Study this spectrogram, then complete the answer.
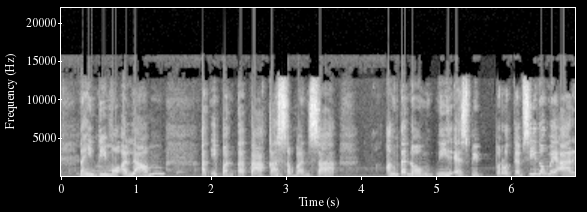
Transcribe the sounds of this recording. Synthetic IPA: nɐhɪnd̪iːmo̞ʔɐlam | ʔɐt̪ɪpɐnt̪ɐt̪aːkɐsɐbɐnsaʔ | ʔɐŋt̪ɐno̞ŋniʔɛspipɾot̪ɛmsiːnoɐŋmɐjʔaːɾ

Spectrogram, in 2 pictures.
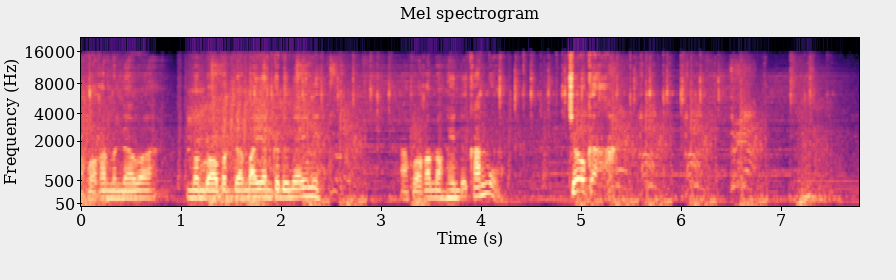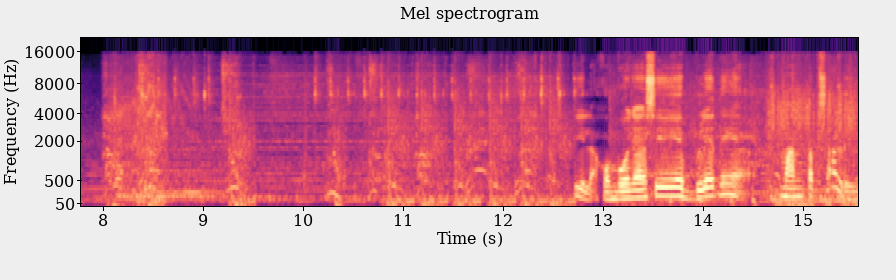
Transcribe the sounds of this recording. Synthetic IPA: akuakanmənda | məmbawapərdamajankəduniaini | akuakanməŋɦindəkanmṵd͡ʒoɡa | ila̰ʔkomboɲasɪblɛt̪̚ɲaa̰mant̪ap̚ska̰li

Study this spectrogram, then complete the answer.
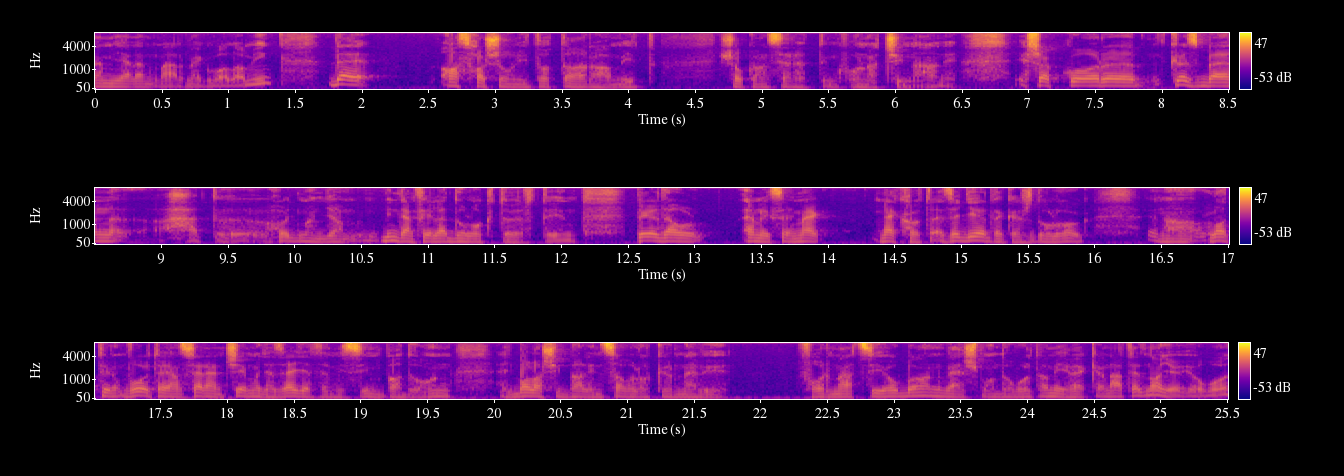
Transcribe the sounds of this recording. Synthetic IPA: ɛmjɛlɛnt̪ma̰ːrmɛ̰ɡʋɒ̰lɒ̰mikd̪ɛ | ɒshɒʃo̞nliːt̪o̞t̪ːɒrɒːmit̪ | ʃo̞kɒnsɛɾɛt̪ːyŋkʋo̞lnɒt͡ʃḭna̰ːlnieːʃɒkːo̞rkøzbɛnha̰t̪ho̞̰ɟmo̞ɲɟɒmːind̪ɛɱfeːlɛd̪o̞lo̞ɡt̪ørt̪ḛːnt̪peːld̪aːul | ɛmleːksɛmomɛ | mɛkhɒlt̪oɛzɛɟːeːrd̪ɛkɛʒd̪o̞lo̞ɡeːnɒlɒt̪inomvo̞lt̪o̞jɒnsɛɾɛnt͡ʃeːmho̞ɟɒzɛɟɛt̪ɛmisimpɒd̪onɛɟbɒlɒʃibalːinsɒvɒlokørnɛvy | fo̞rmaːt̪sijoːbɒnvɛrʃmo̞nd̪oːvo̞lt̪ɒmeːvɛkːɛnaːt̪ɛznɒɟo̰jo̰ːvo̞̰lt̪

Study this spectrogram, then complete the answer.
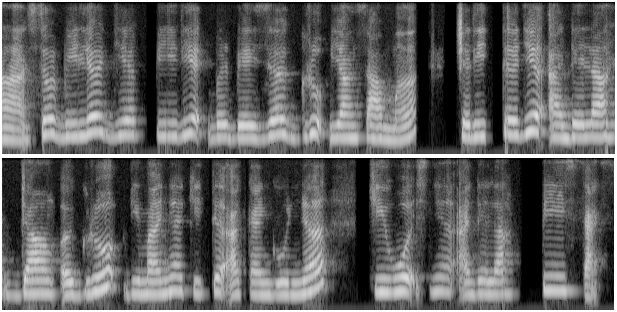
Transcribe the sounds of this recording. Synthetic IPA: asobilədiəpiɾiət̪̚bərbezəɡɾup̚jaŋsamã | t͡ʃəɾit̪ədiəʔadalahdanəɡɾup̚dimãnə̃kit̪əʔakanɡunã | kiwəʔsɲə̃ʔa̰dalah | pisa̰s

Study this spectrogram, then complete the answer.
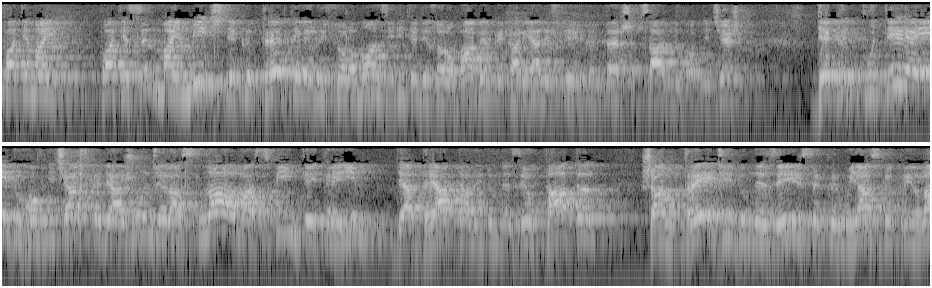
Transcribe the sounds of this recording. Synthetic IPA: pat̪emaj | poat̪e̞sɨnt̪majmit͡ʃʲd̪e̞kɨt̪̚d̪ɾe̞p̚t̪e̞le̞lujso̞lo̞mo̞nzivit̪e̞d̪e̞zo̞ɾo̞babe̞lpe̞kaɾejalesujeŋkɨnt̪ərʲʃipsalmd̪uxo̞vnit͡ʃe̞ʃt̪ʲ | d̪e̞kɨt̪̚put̪e̞ɾeaje̞jd̪uxo̞vnit͡ʃaskəd̪eaːʒund͡ʒe̞laslavasfint̪e̞jt̪ɾəim | d̪ead̪ɾeap̚t̪alujd̪umne̞ze̞wt̪at̪əl | ʃiaɨnt̪ɾe̞d͡ʒijd̪umne̞ze̞irʲsəkɨrmujaskəpɾinla

